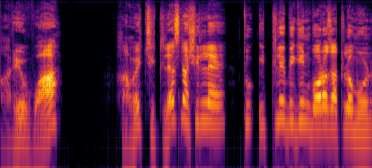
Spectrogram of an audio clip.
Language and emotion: Goan Konkani, surprised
